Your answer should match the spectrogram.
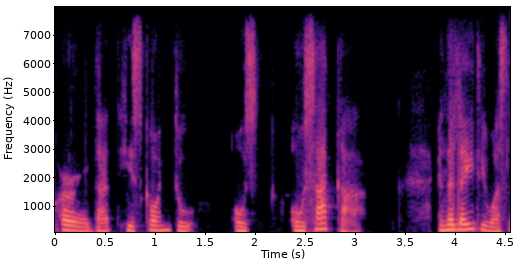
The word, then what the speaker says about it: Osaka: and osaka it's the the japanese pronunciation is osaka is long and the international is flat jack simpson was telling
